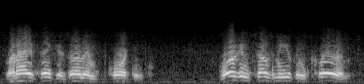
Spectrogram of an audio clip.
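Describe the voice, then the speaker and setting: Husky, hard-nosed 1940s investigator. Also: male voice, fairly high pitch, a little fast. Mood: firm, commanding. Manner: brusque, skeptical, commanding. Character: shrewd, hard-nosed male investigator protecting his client. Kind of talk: 1940s radio drama acting. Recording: muffled 1940s radio recording.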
